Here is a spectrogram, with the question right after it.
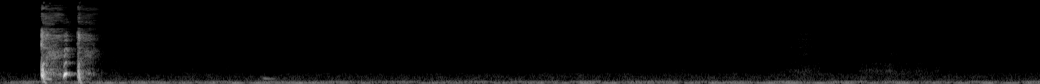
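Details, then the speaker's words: Adult with morning allergy symptoms during ragweed pollen season, with an asthma cough also mentioned: a sharp double sneeze, then quiet room hum. "And and I have to sneeze. And so I wait. And hope that it's not just going to be rude and tease me."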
